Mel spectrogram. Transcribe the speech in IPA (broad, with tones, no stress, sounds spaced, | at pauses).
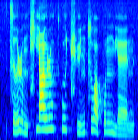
t͡s ɹ̩˨˦ ɻ ʊ˨˩ ŋ t͡ɕʰ j ɑ˦ ʊ̯ ɻ u˦ t̪ʰ u˦ t͡ɕʰ y˨˦ n t͡s w ɔ˥˨ p ʊ˦ ŋ m j ɛ˨˩ n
